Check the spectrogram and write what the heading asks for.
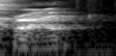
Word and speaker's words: Frey: No, it's Frey. Frey. It's Frey. – Yeah, it's Frey.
